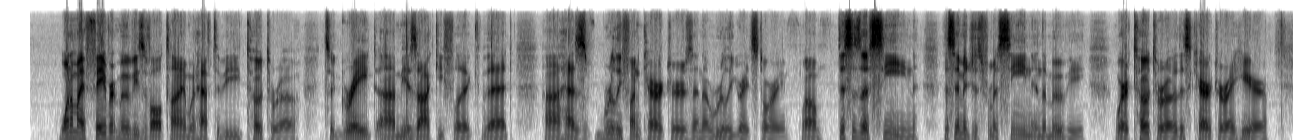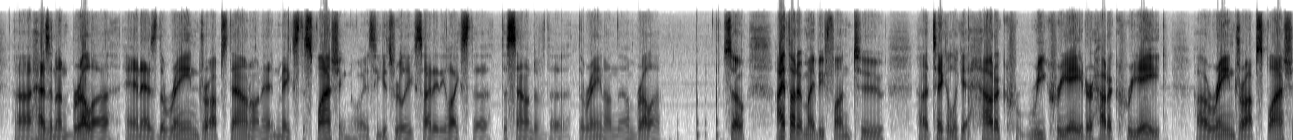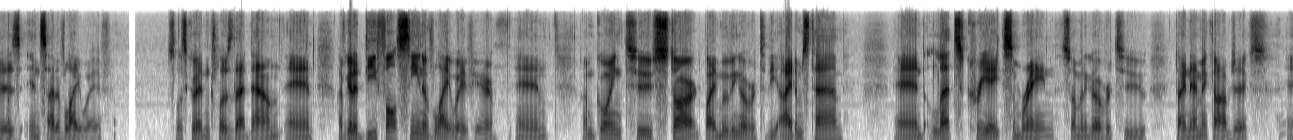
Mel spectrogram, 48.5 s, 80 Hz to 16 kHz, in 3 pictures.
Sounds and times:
Speech: 0.8s - 24.5s, 25.2s - 33.7s, 34.4s - 42.9s, 43.5s - 48.4s.

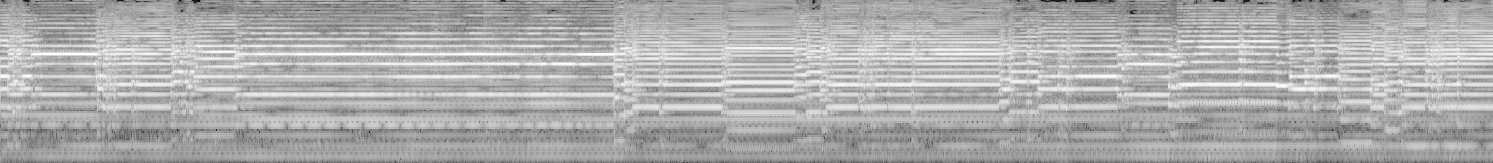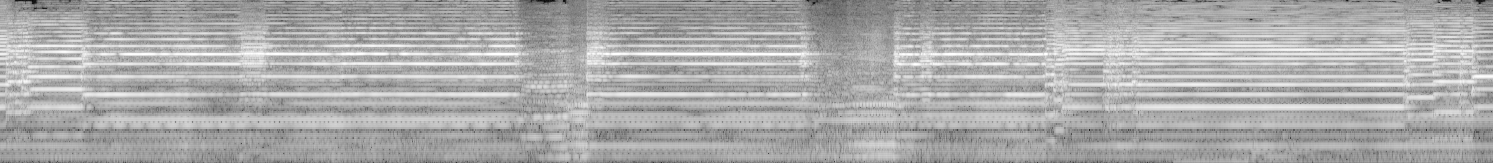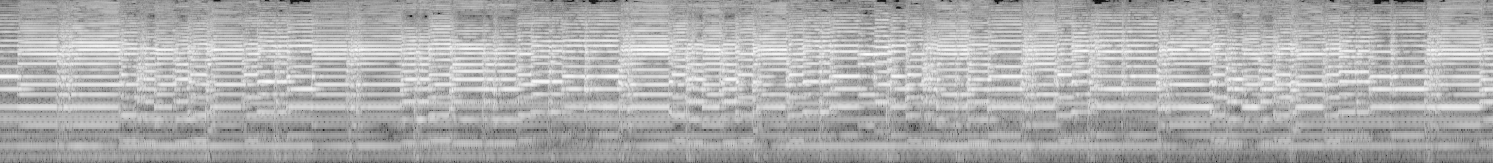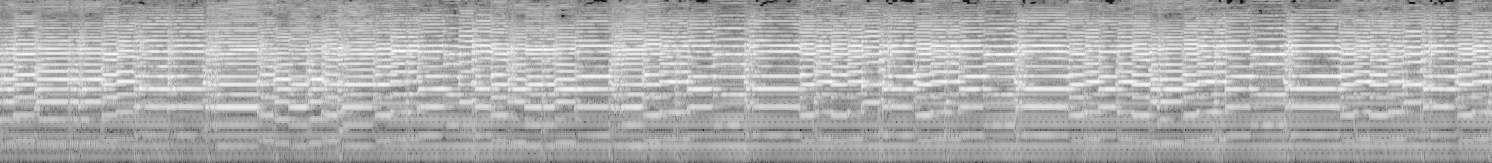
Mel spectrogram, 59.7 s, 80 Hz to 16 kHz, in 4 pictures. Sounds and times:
Bagpipes: 0.0s - 59.7s.

